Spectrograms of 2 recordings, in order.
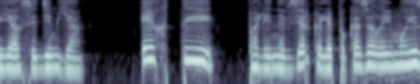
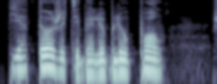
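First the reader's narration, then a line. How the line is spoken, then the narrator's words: Whisper in ear. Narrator (Russian): шепнул он ей на ухо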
